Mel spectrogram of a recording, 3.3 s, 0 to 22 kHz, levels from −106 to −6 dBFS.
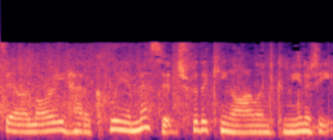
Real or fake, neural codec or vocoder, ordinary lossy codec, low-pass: real; none; MP3, 32 kbps; 7.2 kHz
